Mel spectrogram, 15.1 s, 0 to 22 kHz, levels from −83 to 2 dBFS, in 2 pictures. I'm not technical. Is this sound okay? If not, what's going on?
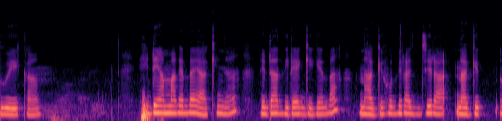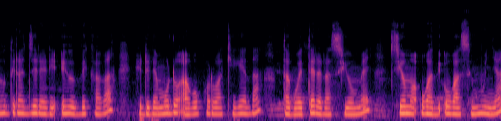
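Yes, nothing in this recording sounds wrong.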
